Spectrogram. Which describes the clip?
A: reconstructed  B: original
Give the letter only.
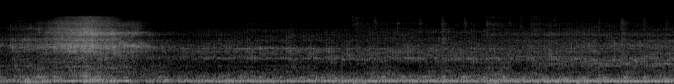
A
